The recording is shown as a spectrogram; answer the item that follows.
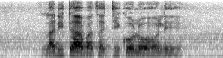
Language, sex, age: Southern Sotho, male, 20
